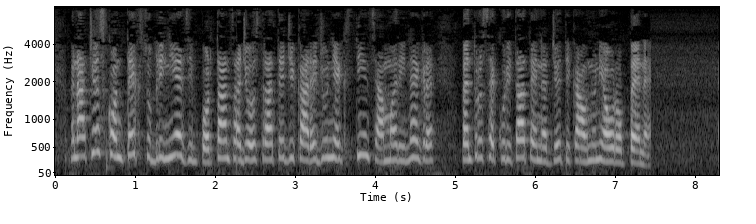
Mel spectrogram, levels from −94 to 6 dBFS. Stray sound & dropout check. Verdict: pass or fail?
pass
